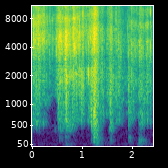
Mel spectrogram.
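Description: Bubble-wrap plastic packaging crinkling and rustling as it is handled and pulled open, with a few louder crackles along the way.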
